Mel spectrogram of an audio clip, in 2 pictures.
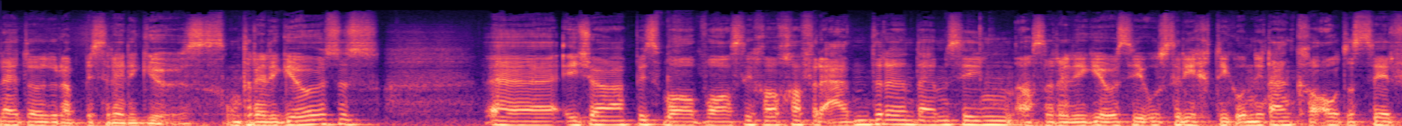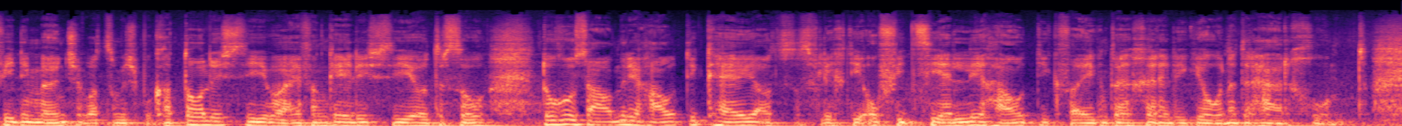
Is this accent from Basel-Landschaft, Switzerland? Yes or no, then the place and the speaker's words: no; Valais, Switzerland; moved away; also born or lived in Bern; Ich bin im Wallis aufgewachsen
